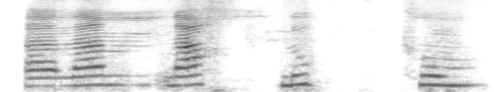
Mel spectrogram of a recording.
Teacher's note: alam nakhlukum seperti kaf dua kafnya hilang.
